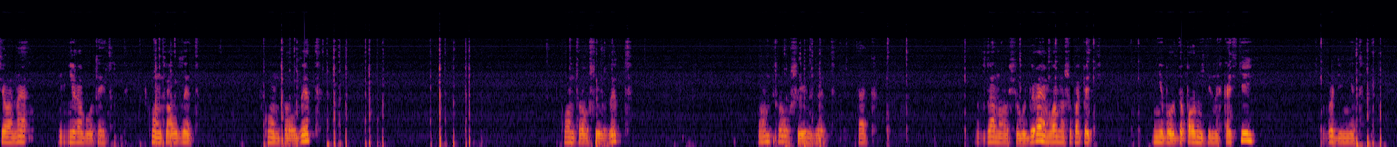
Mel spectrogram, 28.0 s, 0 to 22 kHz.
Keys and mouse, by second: 2.9 ctrl+z, 5.6 ctrl+z, 7.3 ctrl+z, 11.8 ctrl+z, 16.0 ctrl+shift+z, 17.7-19.3 drag, 21.0 shift+click, 21.6 shift+click, 22.6 shift+click, 24.5-26.6 drag, 27.3 ctrl+z.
